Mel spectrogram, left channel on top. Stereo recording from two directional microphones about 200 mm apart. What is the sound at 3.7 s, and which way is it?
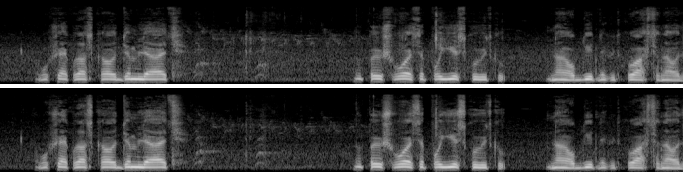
Speech, 20° right (ahead or behind).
